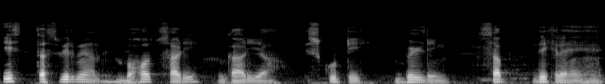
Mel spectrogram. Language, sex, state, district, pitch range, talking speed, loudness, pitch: Hindi, male, West Bengal, Alipurduar, 90-110 Hz, 120 wpm, -20 LUFS, 100 Hz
